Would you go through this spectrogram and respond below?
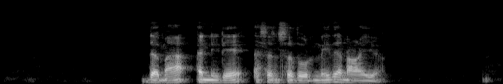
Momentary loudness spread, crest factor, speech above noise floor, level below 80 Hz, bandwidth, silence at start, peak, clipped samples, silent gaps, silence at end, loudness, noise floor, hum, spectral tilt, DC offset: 6 LU; 22 dB; 53 dB; -54 dBFS; 7.6 kHz; 1.45 s; -2 dBFS; under 0.1%; none; 1.2 s; -22 LUFS; -74 dBFS; none; -7.5 dB/octave; under 0.1%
